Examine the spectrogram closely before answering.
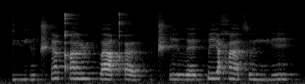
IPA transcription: vʲ ø t͡ʃʼ ẽ qʼ ã ɭ y b a qʼ ʏ | t͡ʃʼ e ð ɛ k͡p e ħ ã s ø mʲ e

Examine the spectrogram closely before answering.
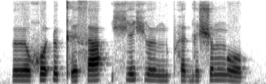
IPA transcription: øː χʷ i ʔ ɽ y kʼ e s a | ç e ç øː ŋ y pʰ ɛ ɡ e ʃ œ ŋ o

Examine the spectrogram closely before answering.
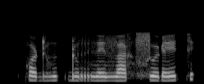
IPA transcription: k ɔ ɖʱ ɯ k ɖ u r ð e v a x sʷ ɯ ɽ e k

